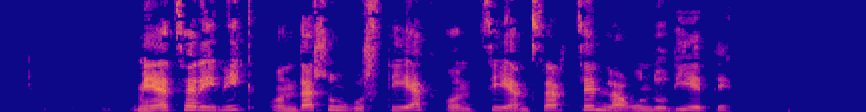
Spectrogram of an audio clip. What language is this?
Basque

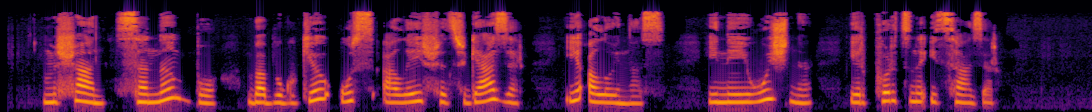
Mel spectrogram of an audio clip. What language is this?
Abkhazian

